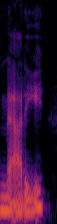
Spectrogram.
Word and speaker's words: Mattie: family, her name was Maddie, which her name is Maddie, but it's spelled Mattie.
